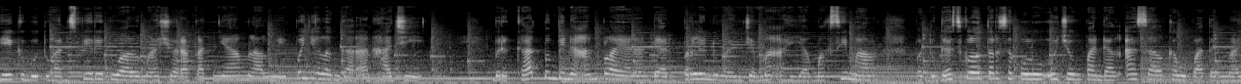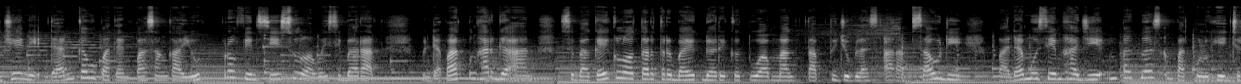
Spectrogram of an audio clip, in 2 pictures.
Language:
Indonesian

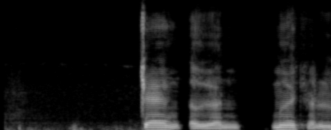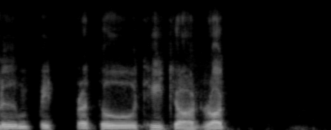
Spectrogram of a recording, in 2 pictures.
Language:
Thai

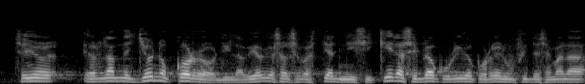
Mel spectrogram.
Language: Spanish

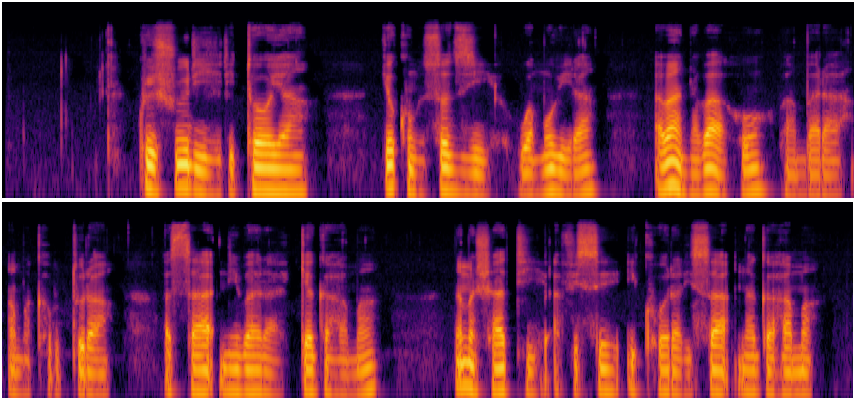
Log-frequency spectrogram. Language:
Rundi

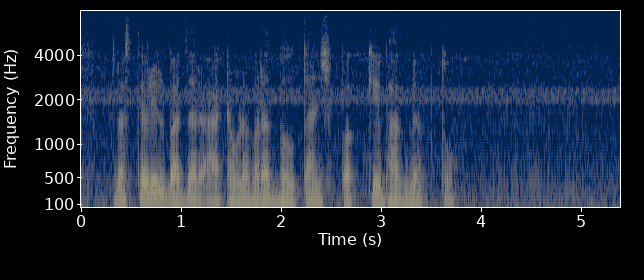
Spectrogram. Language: Marathi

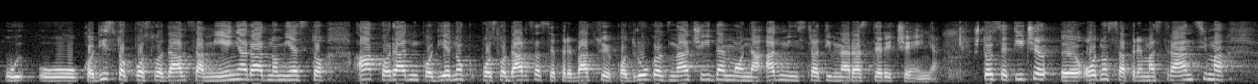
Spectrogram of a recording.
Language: Croatian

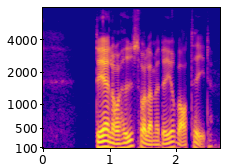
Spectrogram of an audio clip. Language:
Swedish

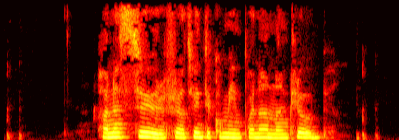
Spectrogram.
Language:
Swedish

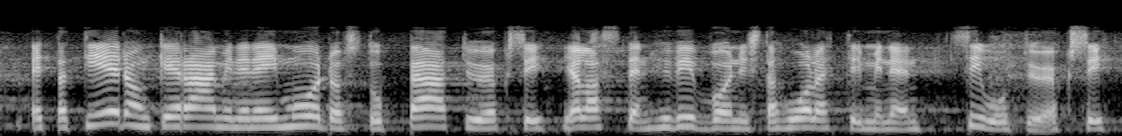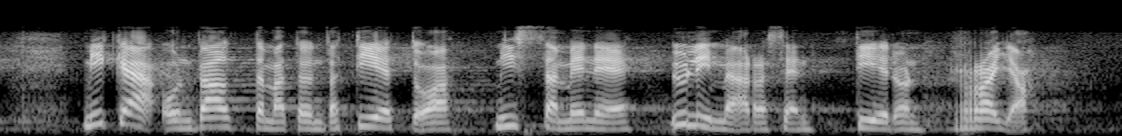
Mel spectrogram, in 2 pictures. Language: Finnish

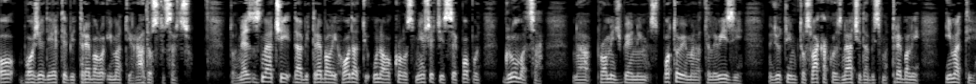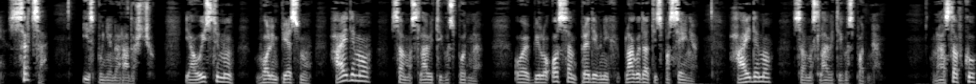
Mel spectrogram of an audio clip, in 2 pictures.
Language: Croatian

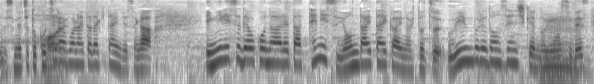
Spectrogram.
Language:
Japanese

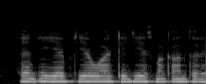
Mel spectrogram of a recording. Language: Chhattisgarhi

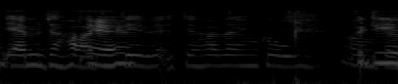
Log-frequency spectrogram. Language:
Danish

